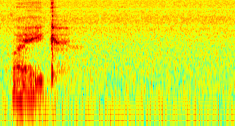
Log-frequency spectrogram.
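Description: A brief, soft murmured or whispered syllable from a woman, a fraction of a second long, followed right after by a small click; otherwise near silence.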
